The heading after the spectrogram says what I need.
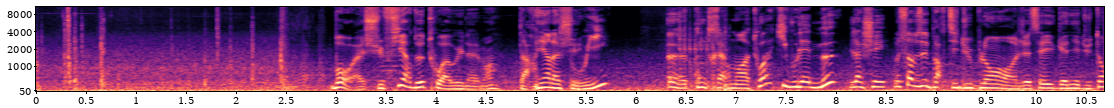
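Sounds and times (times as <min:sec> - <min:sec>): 
sharp mechanical clicks and knocks: 0:00.0 - 0:02.8
car engine rumbling as a vehicle pulls in: 0:00.0 - 0:10.6
speech: 0:03.0 - 0:10.6.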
